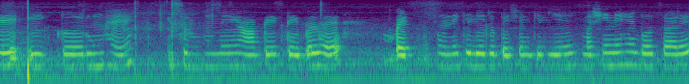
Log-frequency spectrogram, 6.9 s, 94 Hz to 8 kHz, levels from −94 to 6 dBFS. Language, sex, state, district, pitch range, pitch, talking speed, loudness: Hindi, male, Punjab, Fazilka, 220-240 Hz, 230 Hz, 215 wpm, -20 LUFS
